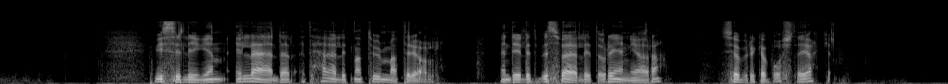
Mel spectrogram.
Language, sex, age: Swedish, male, 26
